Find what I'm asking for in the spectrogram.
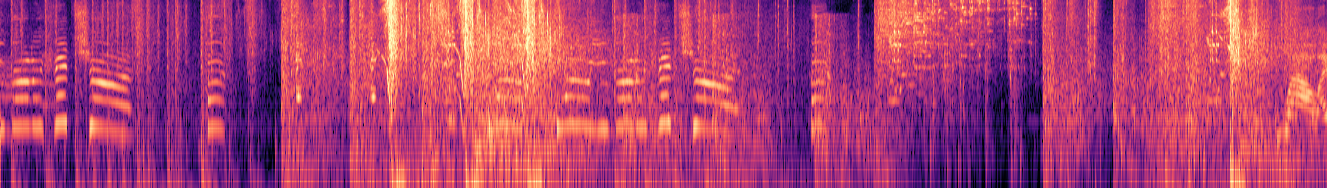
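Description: Gunfire in a video game shooter, a dense loud stream of sharp shots and shattering impacts, with excited voices and game sounds layered over it.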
